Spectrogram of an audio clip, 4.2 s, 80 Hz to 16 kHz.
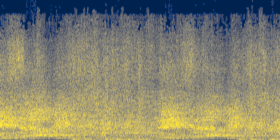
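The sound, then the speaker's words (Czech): A hockey crowd in Kladno applauds and cheers continuously after the home team's 8-1 win over Vítkovice, calling for forward Tristan Robince at the post-game thank-you, a loud dense roar of clapping and voices with rhythmic chanting pulses, the low end swelling and dropping back around a second and again near three and a half seconds. “Kladenským hokejistům se tleskalo ještě dlouho po zápase a na děkovačce si kotel vyžádal speciálně útočníka Tristana Robince.”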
